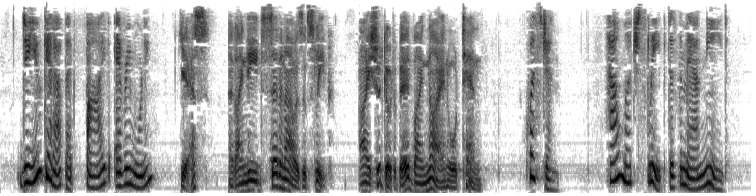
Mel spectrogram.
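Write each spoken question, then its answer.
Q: How much sleep does the man need?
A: 7 hours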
